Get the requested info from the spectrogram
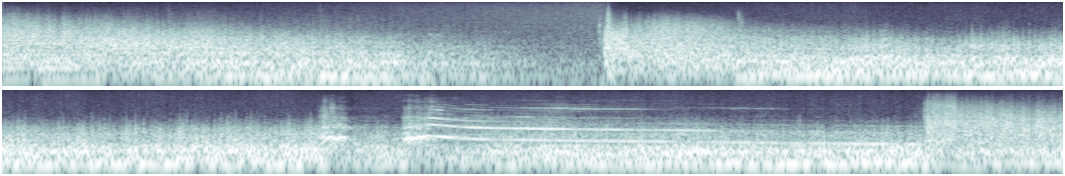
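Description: Spooky horror-movie sound effects: a sudden crash like thunder that dies into a low rumble, a second crash about three seconds in, then two sharp clicks and a long wail that falls slowly in pitch.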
